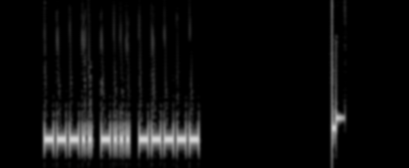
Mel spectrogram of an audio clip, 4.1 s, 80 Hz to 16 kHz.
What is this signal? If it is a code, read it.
Morse code, heard as a keyed tone, about 38 wpm, 700 Hz. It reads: 8B0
